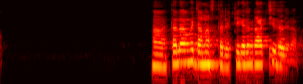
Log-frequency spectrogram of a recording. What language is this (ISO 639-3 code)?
ben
